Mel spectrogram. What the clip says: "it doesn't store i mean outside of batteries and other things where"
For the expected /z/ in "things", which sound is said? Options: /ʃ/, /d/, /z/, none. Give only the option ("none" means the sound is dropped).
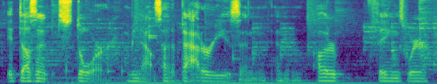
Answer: /z/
